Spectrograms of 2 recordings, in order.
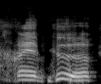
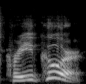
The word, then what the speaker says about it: Crèvecoeur: And it's not Crèvecoeur, it's Crèvecoeur. And so,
